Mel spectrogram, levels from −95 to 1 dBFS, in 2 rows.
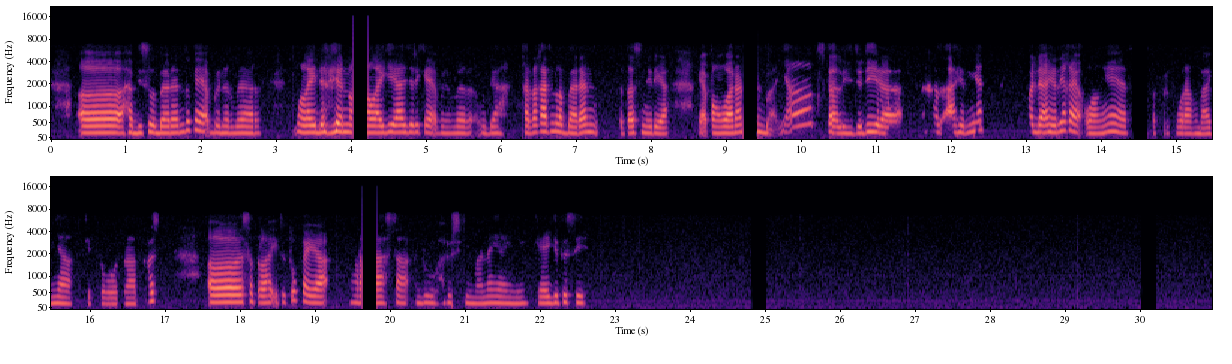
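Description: At 4.03, 9.23, 14.43, 19.63, 24.83 and 30.03 s, the speech drops out for 0.2 s. These are gaps between chunks. The audio arrives in 5 s pieces, and silence is inserted at each join. Nothing is lost, but the flow breaks regularly.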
